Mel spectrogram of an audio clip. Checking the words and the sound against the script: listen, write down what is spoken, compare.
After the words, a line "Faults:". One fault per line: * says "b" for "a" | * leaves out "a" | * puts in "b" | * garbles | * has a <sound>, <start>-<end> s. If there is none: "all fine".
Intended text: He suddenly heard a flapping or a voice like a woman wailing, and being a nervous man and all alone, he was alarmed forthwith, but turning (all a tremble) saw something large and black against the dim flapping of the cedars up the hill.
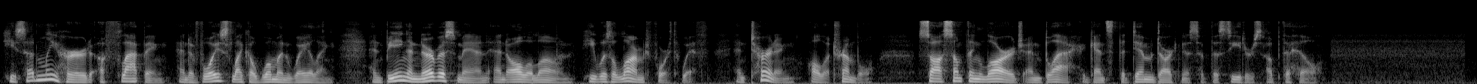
He suddenly heard a flapping and a voice like a woman wailing, and being a nervous man and all alone, he was alarmed forthwith, and turning (all a tremble) saw something large and black against the dim darkness of the cedars up the hill.
Faults:
* says "and" for "or"
* says "and" for "but"
* says "darkness" for "flapping"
